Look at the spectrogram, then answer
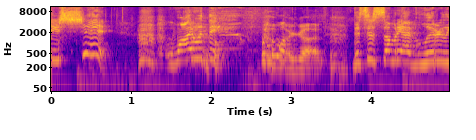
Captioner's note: laughs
